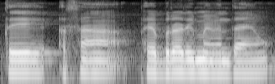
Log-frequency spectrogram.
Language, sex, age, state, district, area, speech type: Sindhi, male, 45-60, Gujarat, Kutch, rural, spontaneous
